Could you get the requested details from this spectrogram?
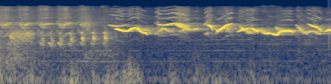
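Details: Hwamei song heard in the morning. Fast chattering notes give way to a high, continuous, wavering whistled warble that twists rapidly up and down.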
